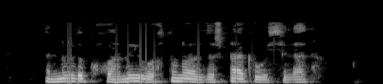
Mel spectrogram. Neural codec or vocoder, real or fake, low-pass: none; real; 7.2 kHz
